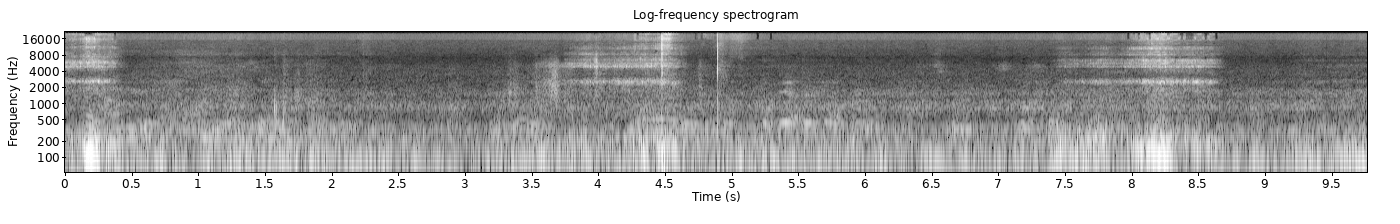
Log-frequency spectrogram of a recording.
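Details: 1-year-old dog sleeping against owner, snoring: low rumbling snores, two louder ones standing out over steady soft breathing noise.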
